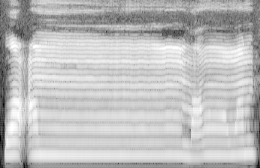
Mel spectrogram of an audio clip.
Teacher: میم کے اوپر شد ہے اس لیے اسے غنہ کریں۔ وَأَمَّامًا، میم کے ساتھ الف ہے اور اوپر زبر ہے اس لیے یہ کھینچ کر بھی ادا کریں۔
